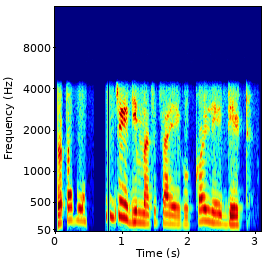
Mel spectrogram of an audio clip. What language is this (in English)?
Nepali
